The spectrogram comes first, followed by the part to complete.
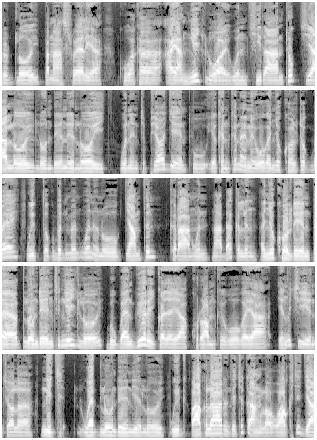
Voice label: dinka; SBS Dinka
